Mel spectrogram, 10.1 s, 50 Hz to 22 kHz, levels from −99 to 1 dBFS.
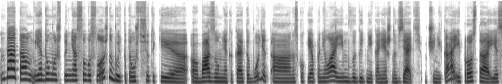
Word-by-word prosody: Да, 385 Hz, +7 st, +7 dB
там, 280 Hz, -7 st, +2 dB
я 255 Hz, +2 st, +2 dB
думаю, 270 Hz, 0 st, -1 dB
что 245 Hz, -, -4 dB
не 240 Hz, 0 st, -2 dB
особо 245 Hz, 0 st, 0 dB
сложно 325 Hz, +10 st, -1 dB
будет, 225 Hz, -6 st, 0 dB
потому 205 Hz, 0 st, -2 dB
что -, -, -10 dB
всё-таки, 205 Hz, -4 st, -2 dB
а, 165 Hz, -2 st, 0 dB, 0.2 s
база 190 Hz, +1 st, +5 dB
у -, -, -1 dB
меня 175 Hz, -1 st, -3 dB
какая-то 175 Hz, +1 st, -1 dB
будет. 205 Hz, -, -3 dB
А, 170 Hz, -1 st, 0 dB
насколько 180 Hz, +2 st, -9 dB
я 185 Hz, -, +1 dB
поняла, 185 Hz, +4 st, +1 dB
им 190 Hz, -1 st, -3 dB
выгоднее, 175 Hz, -2 st, -5 dB
конечно, 160 Hz, +1 st, -4 dB
взять 170 Hz, +2 st, 0 dB
ученика 160 Hz, -3 st, -2 dB
и 195 Hz, -, -2 dB
просто, 190 Hz, -2 st, +2 dB
если 170 Hz, +1 st, -1 dB
185 Hz, 180 wpm, -21 LUFS, 170-240 Hz, 0.2 s, Да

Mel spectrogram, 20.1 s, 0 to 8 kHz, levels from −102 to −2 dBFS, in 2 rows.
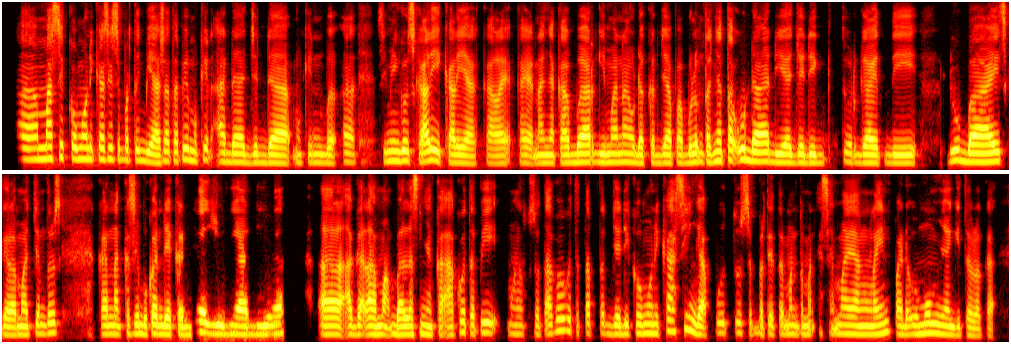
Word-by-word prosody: Eee, 200 Hz, -1 st, -1 dB
masih 210 Hz, +2 st, +1 dB
komunikasi 200 Hz, 0 st, 0 dB
seperti 185 Hz, -1 st, -4 dB
biasa, 155 Hz, 0 st, +2 dB
tapi 165 Hz, +4 st, -1 dB
mungkin 190 Hz, +3 st, -4 dB
ada 155 Hz, -1 st, 0 dB
jeda, 140 Hz, -1 st, +1 dB
mungkin, 145 Hz, 0 st, -6 dB
be 135 Hz, -, 0 dB
eee, 155 Hz, -2 st, -4 dB, 0.2 s
seminggu 170 Hz, +1 st, +1 dB
sekali, 170 Hz, +1 st, +4 dB
kali, 140 Hz, -1 st, +1 dB
ya, 130 Hz, -, +1 dB
kala 130 Hz, 0 st, -4 dB
kayak 135 Hz, -2 st, -3 dB
nanya 140 Hz, 0 st, -1 dB
kabar, 145 Hz, +2 st, +3 dB
"Gimana, 150 Hz, 0 st, -1 dB
udah 140 Hz, -1 st, +1 dB
kerja 140 Hz, 0 st, -1 dB
apa 140 Hz, -, -1 dB
belum?" 150 Hz, +3 st, 0 dB
Ternyata 170 Hz, +4 st, +1 dB
udah, 170 Hz, -4 st, +5 dB
dia 150 Hz, -2 st, +2 dB
jadi 145 Hz, -1 st, 0 dB, 0.2 s
tour 155 Hz, -3 st, -7 dB
guide 140 Hz, -1 st, +2 dB
di 140 Hz, 0 st, -1 dB, 0.3 s
Dubai, 160 Hz, -2 st, +5 dB
segala 140 Hz, -4 st, +1 dB
macam, 145 Hz, +3 st, -2 dB
terus 175 Hz, +1 st, -1 dB, 0.4 s
karena 150 Hz, 0 st, 0 dB
kesibukan 160 Hz, 0 st, 0 dB
dia 150 Hz, -, +5 dB
kerja 140 Hz, +5 st, +1 dB
juga 150 Hz, -1 st, +3 dB
dia, 150 Hz, +1 st, +1 dB, 0.5 s
eee, 150 Hz, -1 st, +5 dB
agak 150 Hz, +1 st, +1 dB
lama 145 Hz, 0 st, +3 dB
balasnya 145 Hz, 0 st, +1 dB
ke -, -, -4 dB
aku, 140 Hz, +7 st, -3 dB
tapi 175 Hz, +2 st, -2 dB
maksud 150 Hz, -1 st, -10 dB
aku 205 Hz, +7 st, -3 dB
tetap 170 Hz, -4 st, -9 dB
terjadi 155 Hz, -1 st, -3 dB
komunikasi, 170 Hz, +7 st, -2 dB
nggak 160 Hz, -5 st, +2 dB
putus 170 Hz, 0 st, -6 dB
seperti -, -, -6 dB
teman-teman 145 Hz, -1 st, -4 dB
SMA 155 Hz, -2 st, -3 dB
yang 150 Hz, -1 st, +1 dB
lain 155 Hz, +6 st, -1 dB
pada 150 Hz, -4 st, -2 dB
umumnya, 155 Hz, +1 st, 0 dB
gitu, 140 Hz, -1 st, -5 dB
loh, 125 Hz, -, -3 dB
Kak. -, -, -9 dB
150 Hz, 195 wpm, -24 LUFS, 145-170 Hz, 0.5 s, udah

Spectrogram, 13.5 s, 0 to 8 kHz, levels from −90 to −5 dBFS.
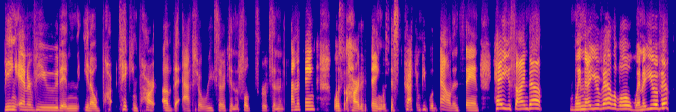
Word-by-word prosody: Being 210 Hz, +1 st, 0 dB
interviewed 180 Hz, -3 st, -1 dB
and 145 Hz, 0 st, -3 dB
you 180 Hz, -, -4 dB
know 140 Hz, -3 st, -2 dB
par -, -, -8 dB
taking 210 Hz, -10 st, -5 dB
part -, -, -4 dB
of 165 Hz, -2 st, -2 dB
the -, -, -1 dB
actual 140 Hz, 0 st, -5 dB
research 145 Hz, -1 st, -12 dB
and 135 Hz, -4 st, -11 dB
the 130 Hz, -, -15 dB
focus -, -, -10 dB
groups -, -, -14 dB
and -, -, -10 dB
that 130 Hz, -2 st, -20 dB
kinda 200 Hz, +2 st, 0 dB
thing 240 Hz, 0 st, +7 dB, 0.4 s
was 155 Hz, -1 st, -4 dB
the -, -, -4 dB
hardest 150 Hz, -3 st, +1 dB
thing 150 Hz, -4 st, +4 dB
was 135 Hz, +1 st, -13 dB
just -, -, -7 dB
tracking -, -, -2 dB
people 195 Hz, -7 st, -12 dB
down 170 Hz, -2 st, +2 dB
and 160 Hz, +2 st, -13 dB
saying, 165 Hz, -2 st, +3 dB, 0.3 s
"Hey, 290 Hz, +2 st, +6 dB
you 275 Hz, -2 st, +1 dB
signed 265 Hz, +2 st, +3 dB
up, 290 Hz, -2 st, +4 dB, 0.5 s
when 210 Hz, +3 st, +2 dB
are 240 Hz, +1 st, +7 dB
you 270 Hz, +2 st, +1 dB
available? 275 Hz, -, +1 dB
When 175 Hz, +4 st, +1 dB
are -, -, +6 dB
you 280 Hz, +5 st, +3 dB
available?" 310 Hz, +4 st, +2 dB
185 Hz, 190 wpm, -21 LUFS, 155-250 Hz, 0.5 s, thing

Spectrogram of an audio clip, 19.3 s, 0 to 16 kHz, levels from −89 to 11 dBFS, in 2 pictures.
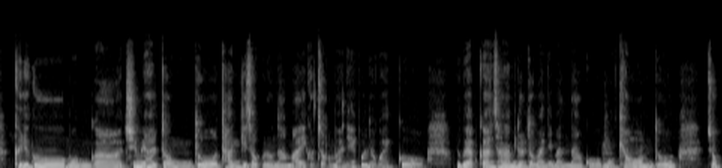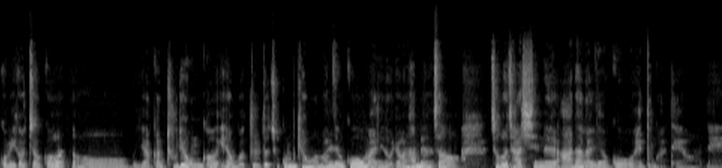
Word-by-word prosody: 그리고 205 Hz, -2 st, +5 dB
뭔가 150 Hz, -1 st, 0 dB
취미 250 Hz, -, +5 dB
활동도 220 Hz, +3 st, +2 dB
단기적으로나마 160 Hz, -2 st, -2 dB
이것저것 155 Hz, -4 st, -9 dB
많이 145 Hz, +3 st, -7 dB
해 195 Hz, +1 st, -8 dB
보려고 195 Hz, -5 st, -5 dB
했고 205 Hz, +2 st, -4 dB, 0.4 s
그리고 210 Hz, -1 st, +3 dB
약간 180 Hz, +1 st, 0 dB
사람들도 205 Hz, -5 st, +2 dB
많이 160 Hz, -, -3 dB
만나고 140 Hz, -1 st, -4 dB
뭐 135 Hz, -1 st, -3 dB
경험도 185 Hz, -, 0 dB, 0.4 s
쪼끔 175 Hz, -1 st, -2 dB
이것저것 180 Hz, -, 0 dB
어 75 Hz, -3 st, -6 dB, 0.2 s
약간 170 Hz, -, -6 dB
두려운 185 Hz, -5 st, +2 dB
거, 210 Hz, +10 st, -2 dB
이런 190 Hz, 0 st, -3 dB
것들도 160 Hz, +7 st, -5 dB
쪼끔 250 Hz, 0 st, +1 dB
경험하려고 240 Hz, +5 st, +4 dB
많이 190 Hz, -7 st, +2 dB
노력을 180 Hz, +4 st, -2 dB
하면서 250 Hz, -1 st, +1 dB, 0.4 s
저 220 Hz, 0 st, +2 dB
자신을 190 Hz, +2 st, +1 dB
알아가려고 160 Hz, -6 st, -1 dB
했던 170 Hz, +2 st, -11 dB
것 -, -, -20 dB
같아요. -, -, -16 dB, 0.3 s
네. -, -, -20 dB
185 Hz, 300 characters per minute, -28 LUFS, 155-215 Hz, 0.4 s, 그리고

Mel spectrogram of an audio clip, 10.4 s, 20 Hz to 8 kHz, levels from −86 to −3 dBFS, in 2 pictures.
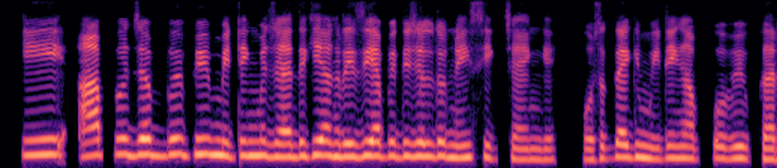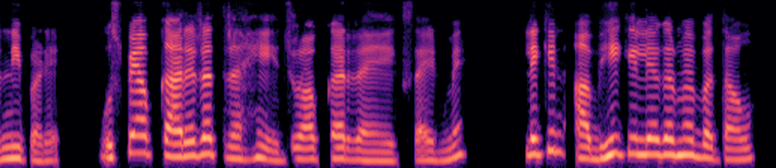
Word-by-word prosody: कि 265 Hz, +1 st, 0 dB
आप 260 Hz, +3 st, +1 dB
जब 265 Hz, -2 st, +3 dB, 0.2 s
भी 275 Hz, 0 st, +2 dB
मीटिंग 250 Hz, -1 st, +2 dB
में 250 Hz, -, +1 dB
जाएँ 225 Hz, 0 st, +3 dB
देखिए, 245 Hz, +2 st, +2 dB
अंग्रेज़ी 235 Hz, 0 st, +3 dB
आप 245 Hz, 0 st, 0 dB
इतनी 240 Hz, 0 st, -1 dB
जल्दी 240 Hz, 0 st, +1 dB
तो -, -, -1 dB
नहीं 215 Hz, +1 st, +1 dB
सीख 220 Hz, -3 st, -6 dB
जाएँगे। 185 Hz, -1 st, -5 dB, 0.2 s
हो -, -, -2 dB
सकता 205 Hz, +3 st, -2 dB
है 220 Hz, -, +2 dB
कि 225 Hz, -, -1 dB
मीटिंग 210 Hz, 0 st, -1 dB
आपको 200 Hz, 0 st, -5 dB
अभी 200 Hz, +1 st, -1 dB
करनी 195 Hz, +2 st, +1 dB
पड़े। 160 Hz, -2 st, -8 dB, 0.3 s
उस 215 Hz, 0 st, -2 dB
पे 305 Hz, -, +5 dB
आप 295 Hz, -2 st, +2 dB
कार्यरत 250 Hz, +2 st, +4 dB
रहें, 195 Hz, -3 st, -3 dB
जो 195 Hz, +5 st, -5 dB
आप 190 Hz, -, 0 dB
कर 195 Hz, -1 st, +1 dB
रहे 175 Hz, -2 st, -3 dB
हैं 160 Hz, 0 st, -5 dB
एक 150 Hz, -, -15 dB
साइड 165 Hz, -1 st, -6 dB
में। 230 Hz, +5 st, -3 dB, 0.4 s
लेकिन 290 Hz, +4 st, +1 dB
अभी 205 Hz, +6 st, +3 dB
के 285 Hz, +1 st, -1 dB
लिए 275 Hz, 0 st, +4 dB
अगर 270 Hz, 0 st, +3 dB
मैं 260 Hz, 0 st, +3 dB
बताऊँ 185 Hz, -2 st, -2 dB
225 Hz, 260 wpm, -23 LUFS, 195-255 Hz, 0.4 s, पे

